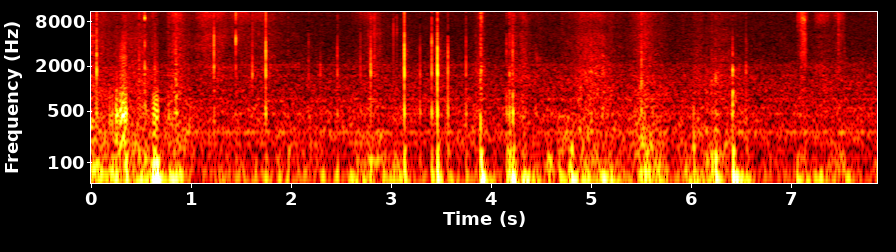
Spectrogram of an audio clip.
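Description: Long nails tap and scratch the lilac plastic cover of a spiral notebook resting on a bed. The sound is a quiet run of sharp, dry clicks scattered over soft scratching and low rumble, with each tap dying away almost instantly.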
